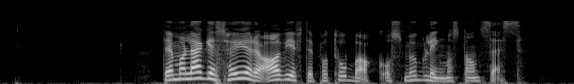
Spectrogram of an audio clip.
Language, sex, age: Norwegian, female, 36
